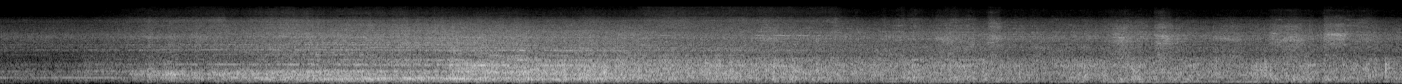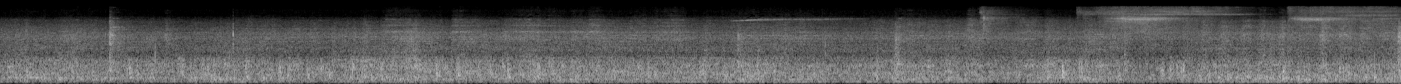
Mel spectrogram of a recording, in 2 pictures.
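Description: Freight train passing close by: the EF210 electric locomotive goes by first, loudest about four seconds in, with a pitched hum over the rumble. Then a long string of container wagons rolls past with a steady rumble and wheel clatter, and short high wheel squeals near the end.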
